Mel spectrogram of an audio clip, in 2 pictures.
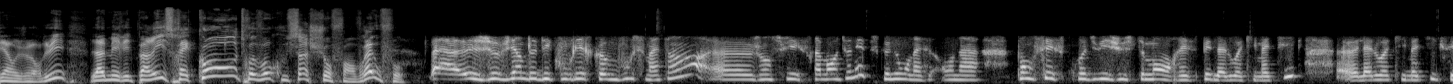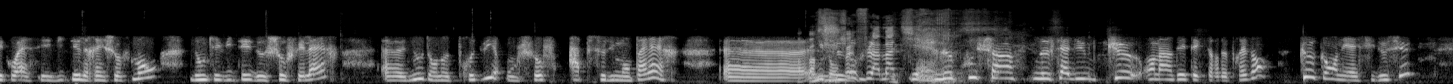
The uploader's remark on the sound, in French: Les Grosses Têtes ont eu au téléphone ce 4 janvier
